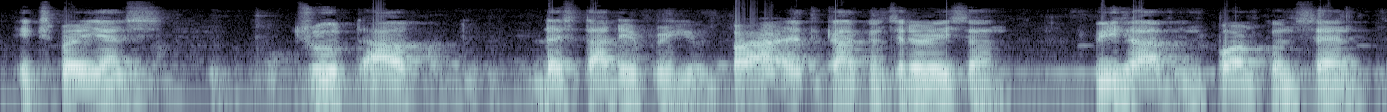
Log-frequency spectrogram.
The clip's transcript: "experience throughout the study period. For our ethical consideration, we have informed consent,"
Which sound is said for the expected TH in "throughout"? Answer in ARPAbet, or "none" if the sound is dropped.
T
